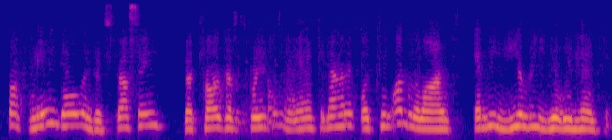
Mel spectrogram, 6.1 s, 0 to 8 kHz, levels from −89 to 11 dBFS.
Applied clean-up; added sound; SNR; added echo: neural mask model DeepFilterNet 3.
